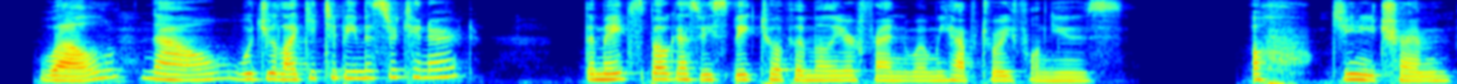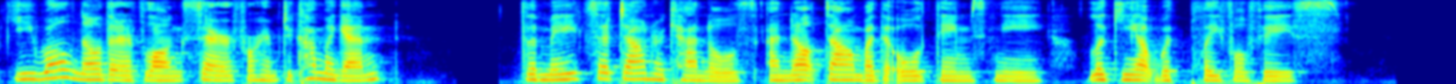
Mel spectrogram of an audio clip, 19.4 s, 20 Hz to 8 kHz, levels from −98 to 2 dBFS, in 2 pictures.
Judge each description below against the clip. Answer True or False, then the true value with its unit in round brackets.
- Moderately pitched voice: True (175 Hz)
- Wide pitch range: False (3.8 semitones)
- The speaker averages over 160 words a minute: True (180 wpm)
